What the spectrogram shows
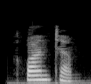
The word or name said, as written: quantum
